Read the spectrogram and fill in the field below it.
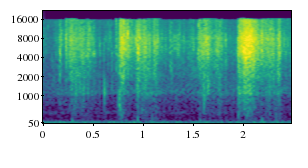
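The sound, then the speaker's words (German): Footsteps walking through a forest between Lauterbach and Schlitz in the Vogelsberg, Hesse, Germany, on a pleasant day, each step a soft crunch of leaves and twigs at an unhurried, steady pace, with a faint rustle and low rumble between steps and no voices. “An so einem angenehmen Tag wie heute in den Wald gehen zu können, wie ich gerade, zwischen Lauterbach und Schlitz im Vogelsberg, das ist natürlich bei dem Wetter eine tolle Sache.”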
